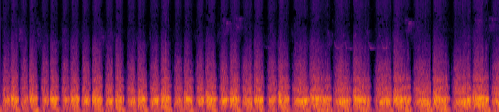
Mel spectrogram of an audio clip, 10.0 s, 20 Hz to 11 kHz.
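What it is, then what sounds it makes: Foam microphone windscreen being scratched. Fingertips scratch the sides of a black foam windscreen on a microphone, making a rapid series of rough, muffled rubbing bursts at about two per second. The scratches are full and low-mid heavy, centered around 300 Hz with little bright content, and each one stops short with no ring.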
